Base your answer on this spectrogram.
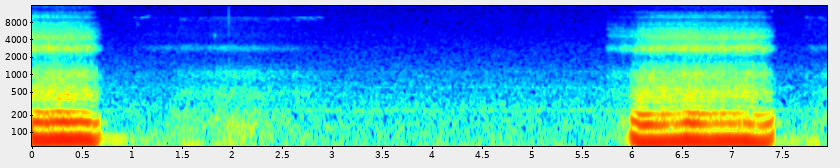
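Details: Labrador dog snoring while asleep, recorded on an H4n handheld recorder: loud, deep, buzzing snores with long quiet pauses between breaths.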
